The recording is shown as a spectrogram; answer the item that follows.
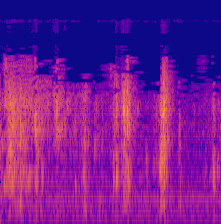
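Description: A padded paper mailer and its wrapped contents crinkling and rustling as they are pulled out by hand. A dense crackle comes first, then a few sharp separate crinkles, the loudest about a second and a half in.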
